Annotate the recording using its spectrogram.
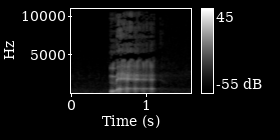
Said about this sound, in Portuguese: E a imagem que Ele te deu é a imagem de uma ovelha. Barulho de ovelha?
